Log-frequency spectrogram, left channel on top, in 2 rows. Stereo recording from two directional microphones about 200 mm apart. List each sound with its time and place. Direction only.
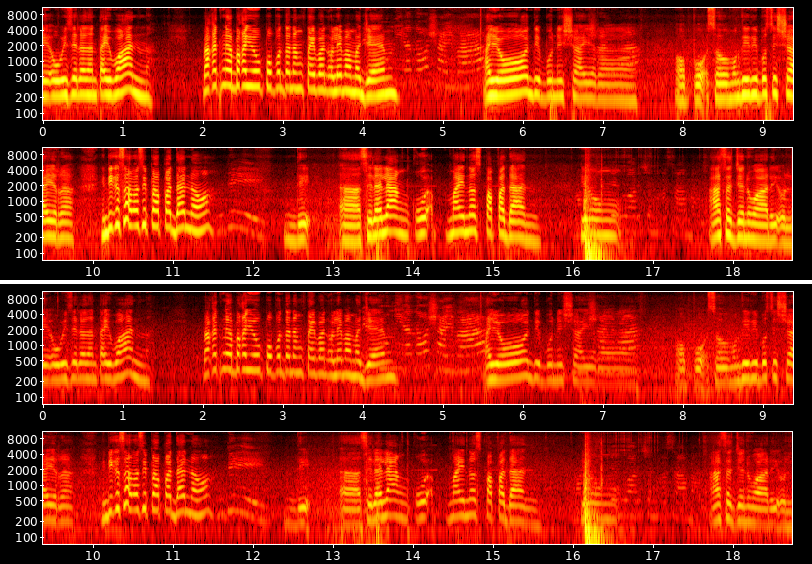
0.0 s speech: 40° left (ahead or behind)
5.5 s speech: 40° left (ahead or behind)
12.5 s speech: 40° left (ahead or behind)
17.7 s speech: 40° left (ahead or behind)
